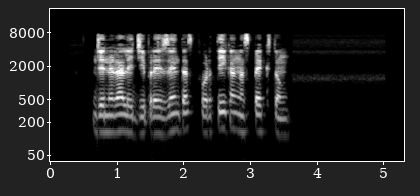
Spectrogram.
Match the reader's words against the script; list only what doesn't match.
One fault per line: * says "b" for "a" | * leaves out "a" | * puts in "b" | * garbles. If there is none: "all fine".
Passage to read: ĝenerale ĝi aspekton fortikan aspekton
* says "prezentas" for "aspekton"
